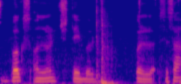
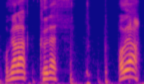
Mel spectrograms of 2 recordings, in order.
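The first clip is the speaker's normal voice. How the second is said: loud, higher shout after her; yelling; 9 semitones higher, 10 dB louder than usual. Real, not acted. Shouting at the runaway baby to come back.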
